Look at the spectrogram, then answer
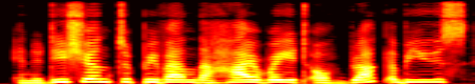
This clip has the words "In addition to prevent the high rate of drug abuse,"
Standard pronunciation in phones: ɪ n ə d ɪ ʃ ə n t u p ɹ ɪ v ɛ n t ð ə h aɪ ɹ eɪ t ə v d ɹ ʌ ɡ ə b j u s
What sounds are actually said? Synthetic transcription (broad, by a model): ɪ n ə d ɪ ʃ ə n t u p ɹ ɪ v ɛ n t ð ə h aɪ ɹ eɪ t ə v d ɹ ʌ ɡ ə b j u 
